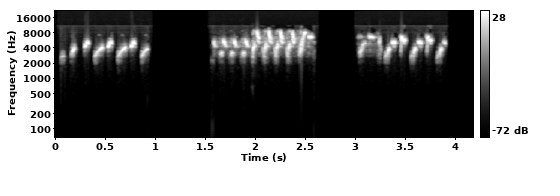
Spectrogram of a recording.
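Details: European goldfinch, a champion singer, in a recording used for training birds to sing: three bursts of quick, rising, tinkling twitter notes, the middle one denser and buzzier with higher notes, on a silent background.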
